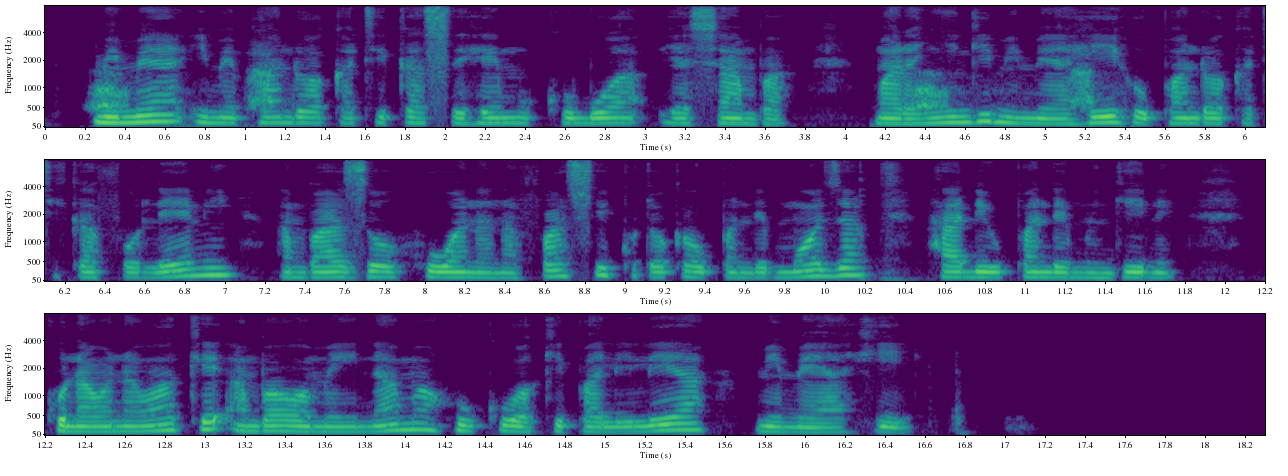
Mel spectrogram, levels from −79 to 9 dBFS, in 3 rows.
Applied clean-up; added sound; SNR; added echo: neural mask model Resemble Enhance denoiser.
